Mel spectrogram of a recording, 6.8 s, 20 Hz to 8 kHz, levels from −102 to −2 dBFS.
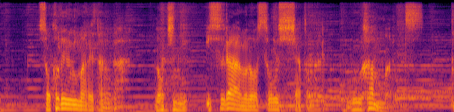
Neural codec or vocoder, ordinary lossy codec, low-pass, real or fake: codec, 44.1 kHz, 2.6 kbps, SNAC; none; 7.2 kHz; fake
